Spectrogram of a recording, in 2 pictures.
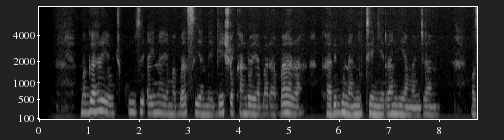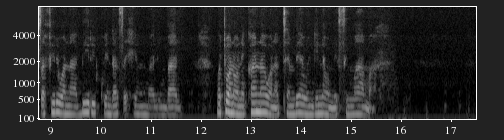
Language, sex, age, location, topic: Swahili, female, 25-35, Nairobi, government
